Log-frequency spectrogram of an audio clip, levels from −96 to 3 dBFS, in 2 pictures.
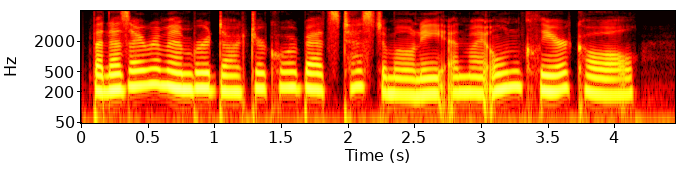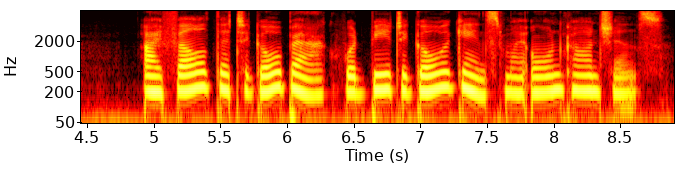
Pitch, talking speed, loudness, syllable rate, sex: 215 Hz, 175 wpm, -17 LUFS, 4.5 syllables/s, female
